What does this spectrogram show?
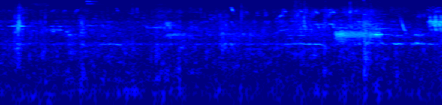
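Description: Near silence: faint outdoor ambience with scattered distant bird calls.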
